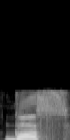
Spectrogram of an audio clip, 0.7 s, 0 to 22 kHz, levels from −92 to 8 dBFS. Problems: constant background noise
